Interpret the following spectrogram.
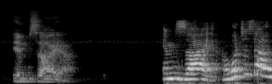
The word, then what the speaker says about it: Imzaia: Imzaia.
